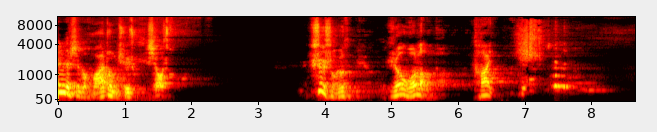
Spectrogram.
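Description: A young man speaks sharply and mockingly.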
